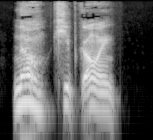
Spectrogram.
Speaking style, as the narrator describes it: she whimpers

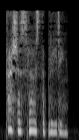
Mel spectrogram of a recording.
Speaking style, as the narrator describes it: she whispered

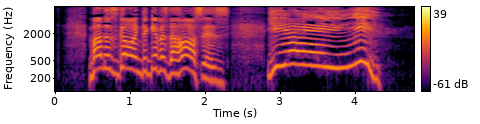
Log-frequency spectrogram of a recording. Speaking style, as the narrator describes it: Brent shouted

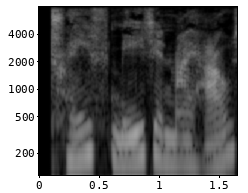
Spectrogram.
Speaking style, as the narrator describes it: Celia whispered, like she didn't want God to hear

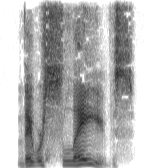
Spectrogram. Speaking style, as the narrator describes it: TJ said, his voice heavy with anger

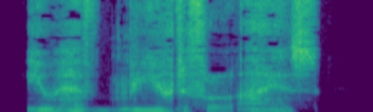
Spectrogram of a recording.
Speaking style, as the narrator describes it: he says quietly

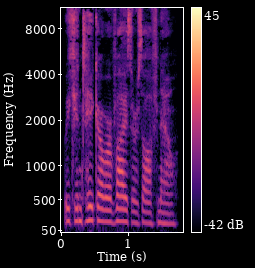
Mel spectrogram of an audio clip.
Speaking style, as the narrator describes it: Blake said, his voice devoid of emotion

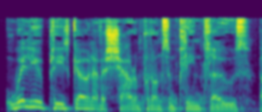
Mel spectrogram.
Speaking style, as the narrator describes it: Barceló said

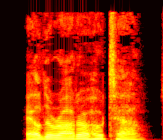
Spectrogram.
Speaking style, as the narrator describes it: said a woman's drowsily resentful voice

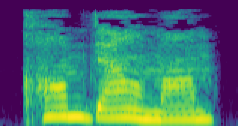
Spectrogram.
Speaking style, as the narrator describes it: I said in my most soothing voice

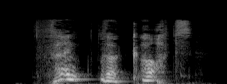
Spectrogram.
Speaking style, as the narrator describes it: croaked Locke

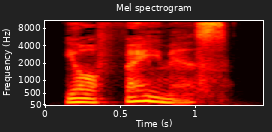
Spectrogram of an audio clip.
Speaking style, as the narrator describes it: she whispered

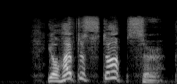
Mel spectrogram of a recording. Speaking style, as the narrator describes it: the clerk exclaimed

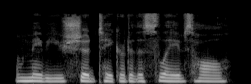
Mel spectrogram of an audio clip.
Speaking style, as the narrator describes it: he murmured

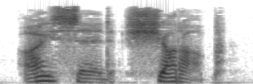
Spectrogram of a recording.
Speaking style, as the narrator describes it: Lavos growled

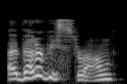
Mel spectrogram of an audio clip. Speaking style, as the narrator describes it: I say with a laugh

